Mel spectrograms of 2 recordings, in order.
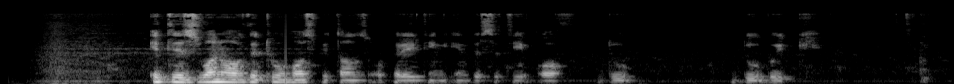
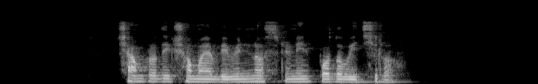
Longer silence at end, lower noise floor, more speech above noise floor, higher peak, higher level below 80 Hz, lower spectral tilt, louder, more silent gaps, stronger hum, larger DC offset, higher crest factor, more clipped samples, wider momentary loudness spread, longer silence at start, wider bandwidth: first, 1.7 s vs 1.35 s; second, -65 dBFS vs -88 dBFS; second, 45 dB vs 69 dB; about the same, -2 dBFS vs -2 dBFS; first, -52 dBFS vs -58 dBFS; about the same, -5.5 dB/octave vs -6.5 dB/octave; about the same, -20 LUFS vs -19 LUFS; neither; neither; neither; about the same, 22 dB vs 20 dB; neither; first, 24 LU vs 9 LU; second, 0.5 s vs 1.2 s; first, 11.5 kHz vs 7.8 kHz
